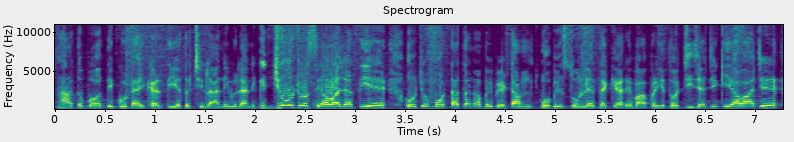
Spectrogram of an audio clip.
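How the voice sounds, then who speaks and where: A woman's voice: a little high, quick pace, hardly any pauses, darkish tone, soft background music. A woman narrating a comic story recap in a chatty, slangy way with jokey asides.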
